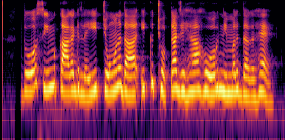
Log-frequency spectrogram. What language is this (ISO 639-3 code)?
pan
